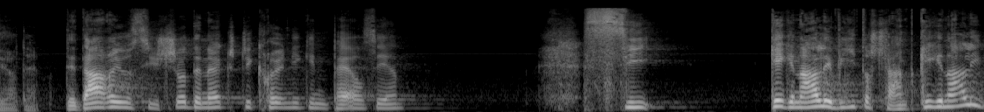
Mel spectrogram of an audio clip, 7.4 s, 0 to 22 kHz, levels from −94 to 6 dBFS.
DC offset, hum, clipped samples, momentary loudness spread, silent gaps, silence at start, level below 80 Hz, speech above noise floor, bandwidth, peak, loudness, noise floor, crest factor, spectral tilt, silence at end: under 0.1%; none; under 0.1%; 19 LU; none; 0 s; -68 dBFS; 51 dB; 16 kHz; -8 dBFS; -30 LUFS; -81 dBFS; 22 dB; -4.5 dB/octave; 0 s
